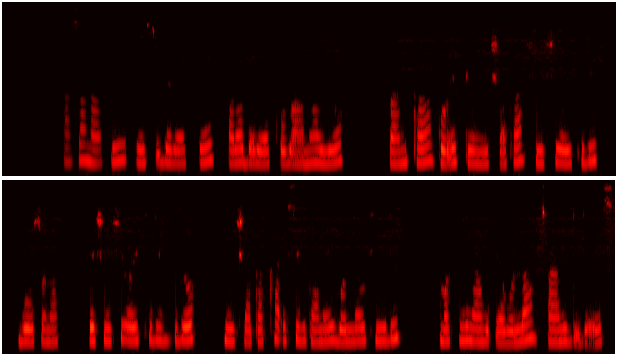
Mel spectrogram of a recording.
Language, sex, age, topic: Gamo, female, 25-35, government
